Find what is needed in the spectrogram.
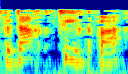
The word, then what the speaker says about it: Petach Tikva: My father would be mad if I mispronounce it, but it's Petach Tikva.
